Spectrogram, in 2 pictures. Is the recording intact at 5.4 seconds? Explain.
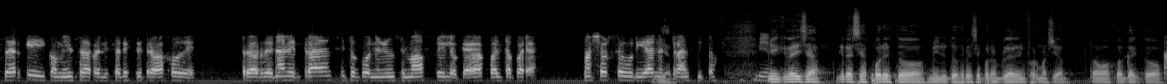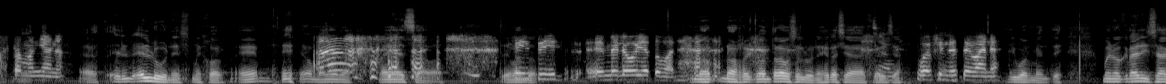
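Yes, the audio at 5.4 seconds is intact, with no dropout, click, distortion or other fault to be heard at that moment.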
